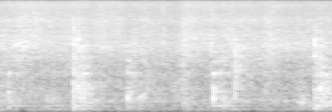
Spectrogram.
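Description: Curry leaves and drumstick leaves frying in a pan, a constant sizzle broken by regular scraping stirs of a spoon.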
